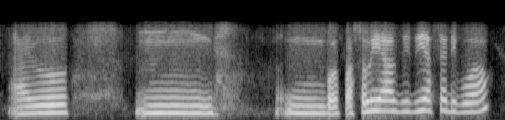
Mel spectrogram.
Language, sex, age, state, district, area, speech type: Assamese, female, 30-45, Assam, Sivasagar, rural, conversation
